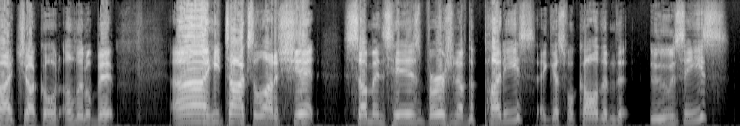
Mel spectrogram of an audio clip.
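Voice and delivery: ordinary talk, nothing marked

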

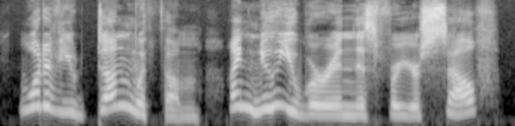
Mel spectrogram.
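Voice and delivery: furious accusing elf. Acted. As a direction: accuse him to his face. Fennel accuses Frederick.

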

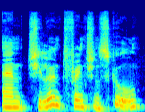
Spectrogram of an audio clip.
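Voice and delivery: normal talking voice

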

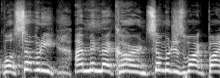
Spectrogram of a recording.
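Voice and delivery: very high-pitched defensive imitation; hammed-up panicky protest; mock flustered excuse.

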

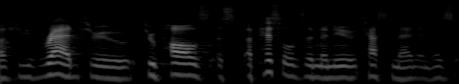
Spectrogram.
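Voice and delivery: ordinary talk

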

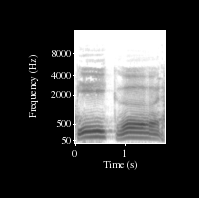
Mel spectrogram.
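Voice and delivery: low mock Darth Vader voice; a low, menacing Darth Vader impression; deep Vader voice. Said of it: "I'm like".

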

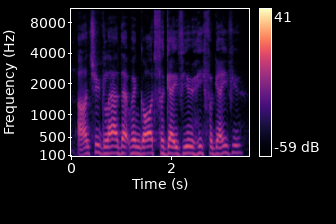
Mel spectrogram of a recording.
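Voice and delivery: ordinary delivery

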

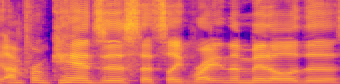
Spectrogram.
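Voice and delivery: mock-earnest tourist, talking fast; eager self-quote. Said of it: "and I'm like".

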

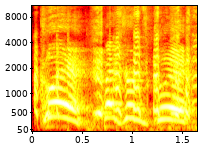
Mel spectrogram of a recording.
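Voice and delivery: very loud, high-pitched room-clearing shout; officer calling out. Retold or imitated. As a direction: yell it down from upstairs, mock police. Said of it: "all I can hear from upstairs".

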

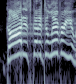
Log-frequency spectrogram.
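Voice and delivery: loud, high rousing proclamation; proclaiming Moses. Acted. Moses proclaiming deliverance to the Hebrews, loud and rousing. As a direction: shout the promise to the crowd.

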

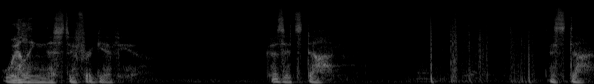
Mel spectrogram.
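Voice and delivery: hushed whisper of assurance. Acted. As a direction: breathe it out in a whisper. Hushed climax of altar appeal.

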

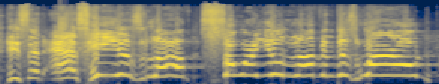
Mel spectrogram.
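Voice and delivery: high, shouted sermon climax; full-force preaching. Acted. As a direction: whoop and cry it out to the congregation.

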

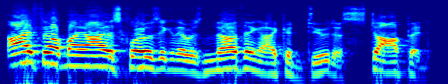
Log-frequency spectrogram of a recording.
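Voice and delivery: ordinary delivery

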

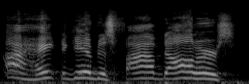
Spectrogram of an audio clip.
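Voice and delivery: high, loud whiny complaint; mock grudging giver. Preacher mocking a grudging giver, loud and whiny. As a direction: whine like a stingy churchgoer. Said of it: "Not grudgingly, like".

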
